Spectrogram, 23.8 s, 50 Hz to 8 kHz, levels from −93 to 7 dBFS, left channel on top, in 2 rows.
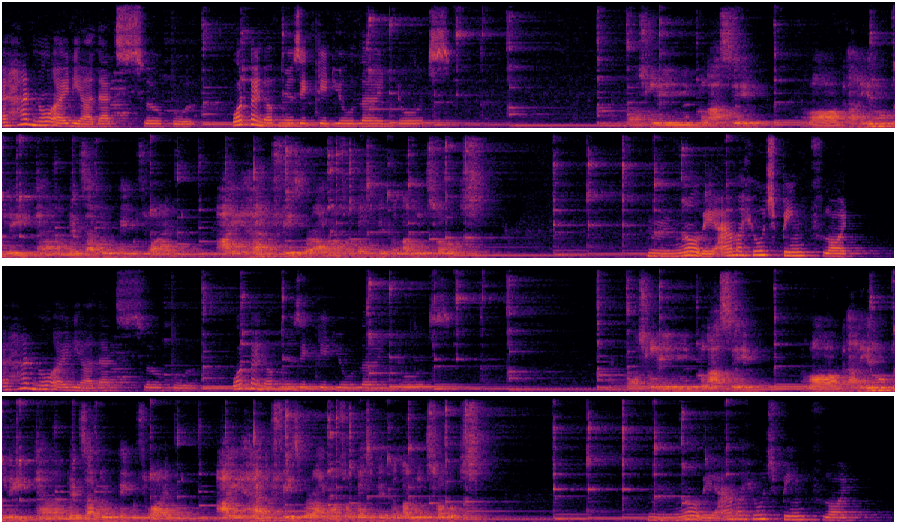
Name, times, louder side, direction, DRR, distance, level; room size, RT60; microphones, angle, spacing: voice 1, 0.0-2.6 3.1-6.0 20.5-23.2, left 6 dB, 60° left, 0.3 m, -30 dB
sound 1, 2.2-21.9, right 2 dB, 10° right, 0.6 m, -40 dB
voice 2, 8.0-10.1 10.6-14.2 14.8-18.3, right 1 dB, 30° right, 1.1 m, -30 dB
9.9 x 4.4 x 4.7 m
head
